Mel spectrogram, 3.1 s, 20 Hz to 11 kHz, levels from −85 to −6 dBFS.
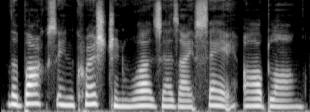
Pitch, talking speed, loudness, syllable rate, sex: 210 Hz, 175 wpm, -17 LUFS, 3.8 syllables/s, female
